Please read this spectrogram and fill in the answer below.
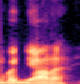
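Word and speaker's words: Wembanyama: Yeah, and then this Wembyama. I know I'm not saying that right, but no, you got it. – Wembyama.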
